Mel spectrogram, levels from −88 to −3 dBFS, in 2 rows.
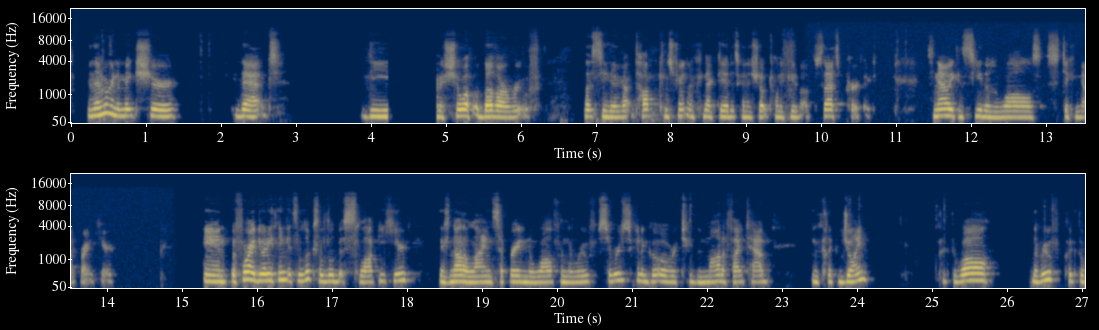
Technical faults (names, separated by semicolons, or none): audio dropout to silence; digital radio blending to analogue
